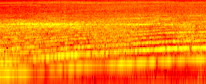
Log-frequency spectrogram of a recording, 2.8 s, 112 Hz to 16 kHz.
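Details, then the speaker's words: ProTek-RC .21 Samurai RM nitro engine on dyno, 4th heat cycle, OS TB02 with 75 mm manifold, Nitro Pro JTP fuel; top end richened a quarter turn: high screaming tone wavering and rough, breaking up; running rich on top. "So it's clearly rich now on top. You can hear it breaking up."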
